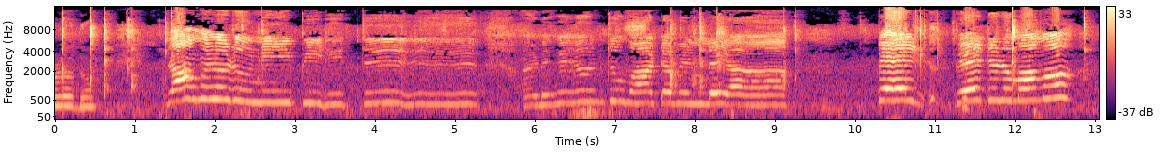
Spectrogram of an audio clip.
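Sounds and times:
girl singing unaccompanied: 1.4s - 9.3s, 10.2s - 13.0s.

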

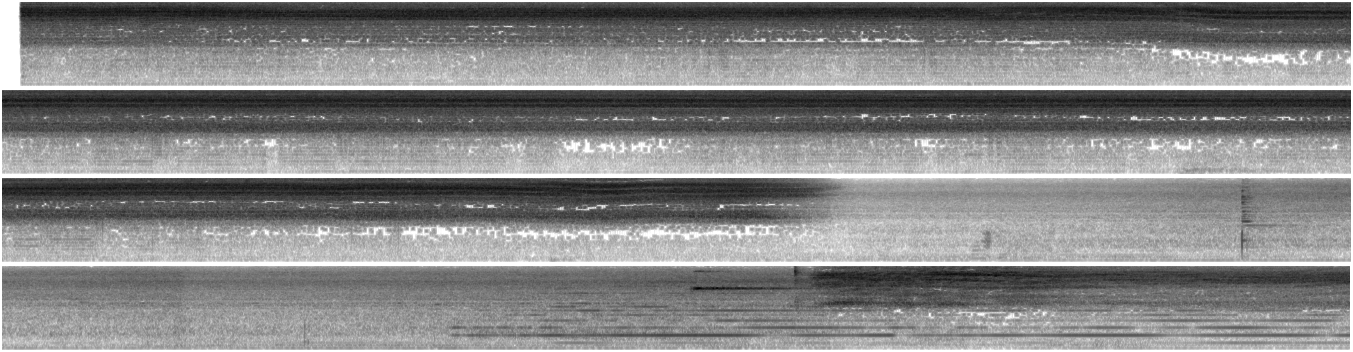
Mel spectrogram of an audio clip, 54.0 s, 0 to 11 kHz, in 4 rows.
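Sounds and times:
laser ablating rust hissing: 0.2s - 35.4s, 44.2s - 53.9s.

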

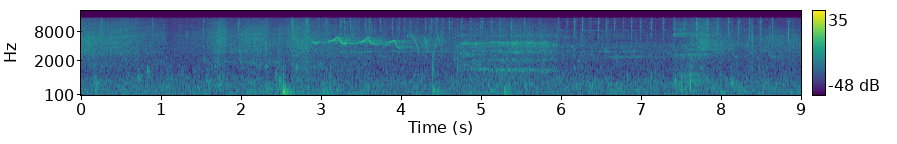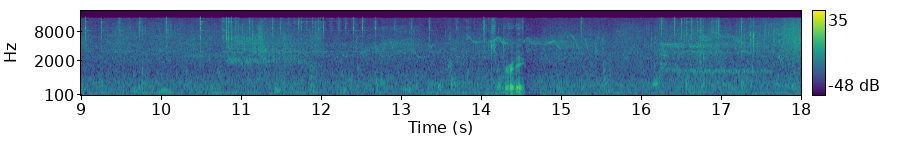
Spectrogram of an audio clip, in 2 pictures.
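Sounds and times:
water washing against boat hull: 0.0s - 18.0s
fishing reel ticking: 0.7s - 18.0s.

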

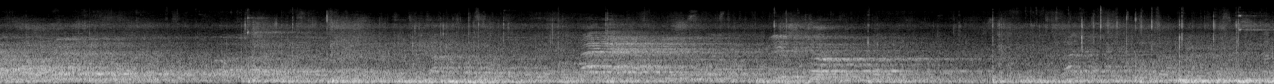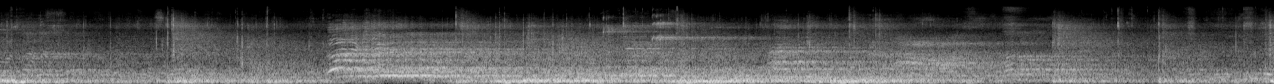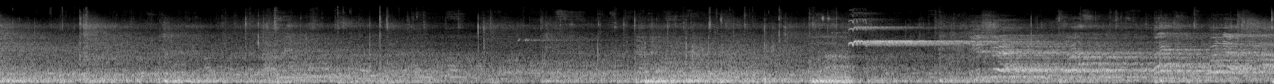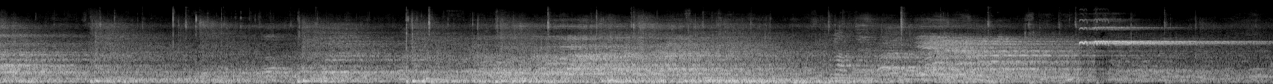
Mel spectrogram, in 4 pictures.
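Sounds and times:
referee's whistle: 34.0s - 35.2s, 49.0s - 50.9s.

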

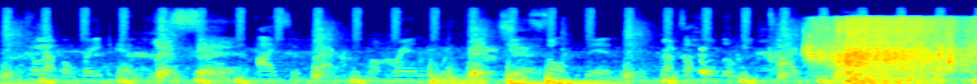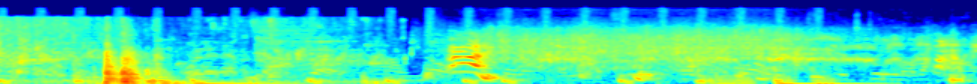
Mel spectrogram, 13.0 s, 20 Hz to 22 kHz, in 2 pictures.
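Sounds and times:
hip hop music: 0.0s - 13.0s
water pouring and splashing: 5.2s - 13.0s
person yelling: 9.4s - 10.0s.

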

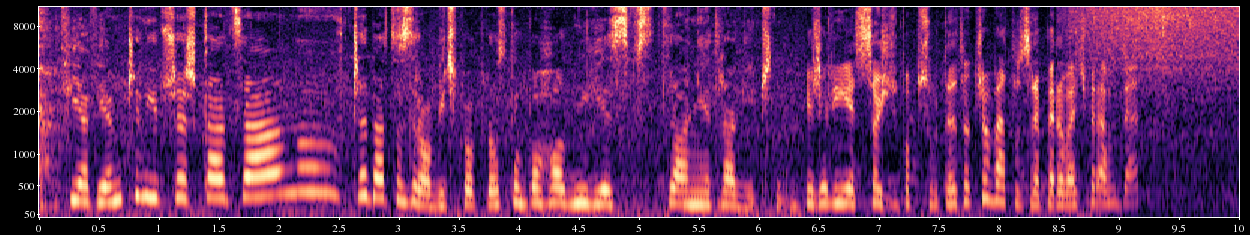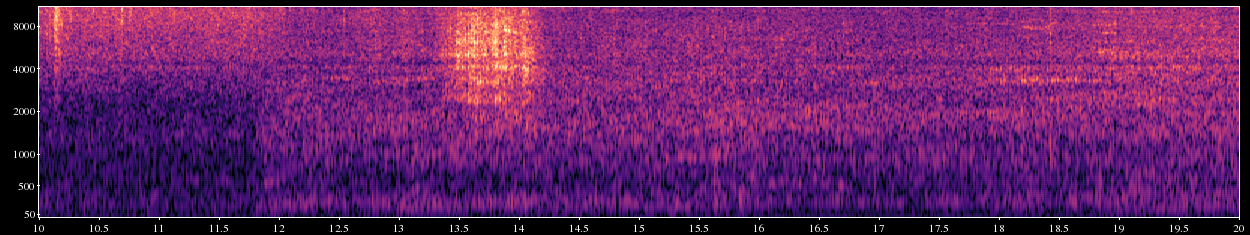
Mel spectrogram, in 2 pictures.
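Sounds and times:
road vehicles rumbling: 0.0s - 20.0s.

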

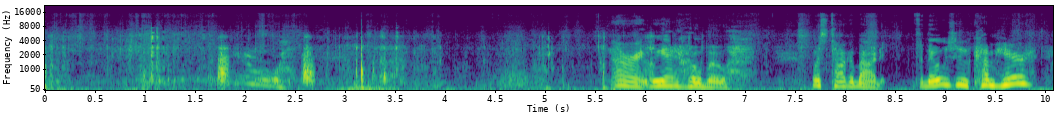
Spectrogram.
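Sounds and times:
person groaning: 1.9s - 2.6s
camera handling knocks and rustling: 2.6s - 4.1s.

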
